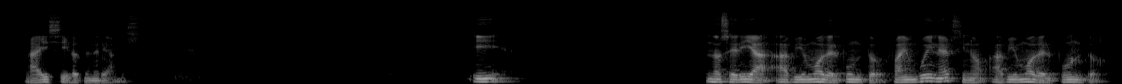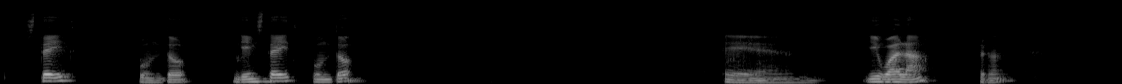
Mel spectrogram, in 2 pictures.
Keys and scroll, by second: 0.3 Tab, 0.7 ctrl+alt+o, 3.6 alt+Return, 12.0 Return.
